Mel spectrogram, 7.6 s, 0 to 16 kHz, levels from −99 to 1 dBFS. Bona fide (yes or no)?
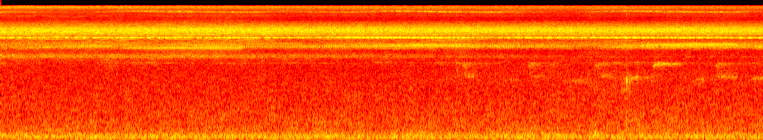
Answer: yes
